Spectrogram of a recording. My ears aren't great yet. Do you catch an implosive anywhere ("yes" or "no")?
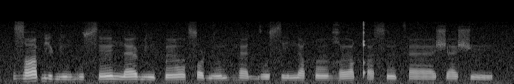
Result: yes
